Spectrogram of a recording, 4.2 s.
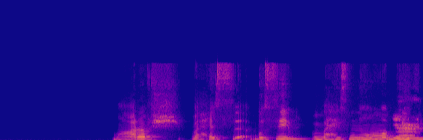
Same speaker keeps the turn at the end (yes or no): no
